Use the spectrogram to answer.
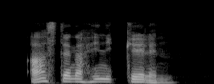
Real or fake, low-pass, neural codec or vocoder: real; 7.2 kHz; none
